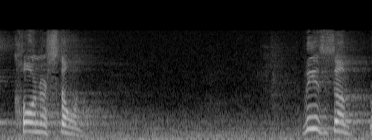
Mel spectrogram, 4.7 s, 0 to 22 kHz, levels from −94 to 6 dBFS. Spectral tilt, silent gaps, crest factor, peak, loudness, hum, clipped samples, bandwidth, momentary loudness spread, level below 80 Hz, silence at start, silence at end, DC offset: -5 dB/octave; none; 20 dB; -10 dBFS; -26 LUFS; none; under 0.1%; 9.4 kHz; 23 LU; -46 dBFS; 0 s; 0 s; under 0.1%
